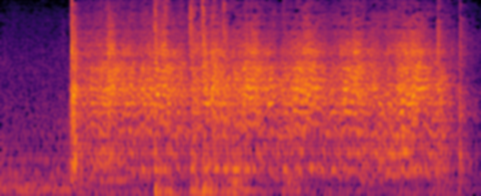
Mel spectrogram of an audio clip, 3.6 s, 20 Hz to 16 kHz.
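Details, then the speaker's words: 350 SS truck at first start, with good spark confirmed: about three seconds of uneven starter churning with barely a catch; cranks but won't fire, and the distributor later needed tightening. "Let's see why we're not hearing no popping. Hang on, stand by."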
